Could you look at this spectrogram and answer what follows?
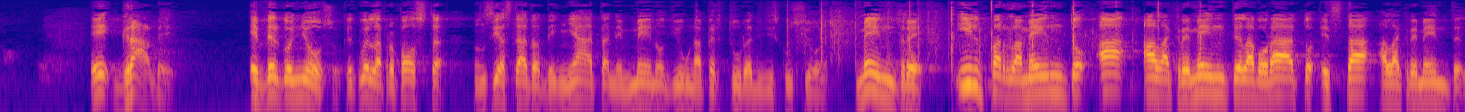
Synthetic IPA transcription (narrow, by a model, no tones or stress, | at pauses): ɛɡɾaːve | ɛvːerɡoɲːoːsʊk̟ekːwelːapɾɔpɔst̪a | nʊnsiːast̪aːt̪ad̪eɲːaːt̪anemːeːnʊd̪iunapert̪uːɾad̪id̪iskusːjɔːnɪ̰ment̪ɾɪilparlamɛnt̪ʊaalakɾemɛnt̪ɪlavoɾaːt̪oʔɛst̪aalakɾemɛnt̪ɪ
